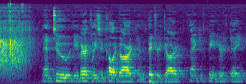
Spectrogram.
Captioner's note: applause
